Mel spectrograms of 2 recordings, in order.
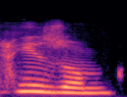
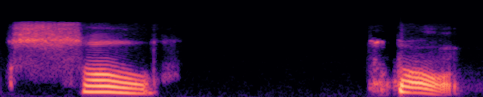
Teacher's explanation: seperti sin, tapi tebal. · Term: Huruf shad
